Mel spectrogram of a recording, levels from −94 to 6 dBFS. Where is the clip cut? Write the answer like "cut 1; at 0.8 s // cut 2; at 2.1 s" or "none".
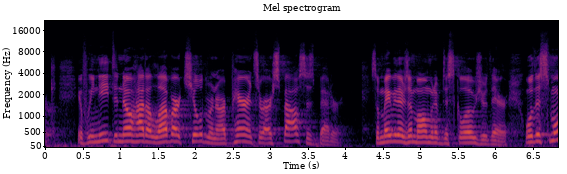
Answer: cut 1; at 4.2 s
